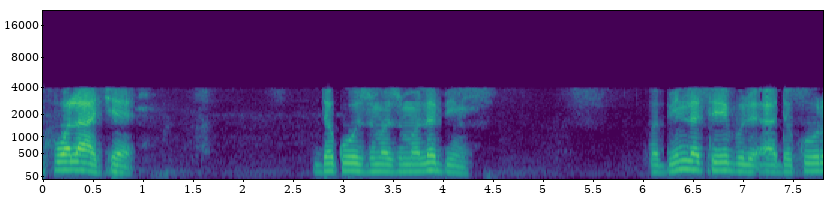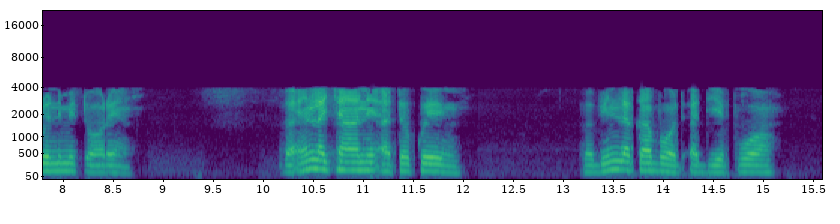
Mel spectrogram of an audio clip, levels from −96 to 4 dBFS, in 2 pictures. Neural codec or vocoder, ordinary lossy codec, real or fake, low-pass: none; AAC, 16 kbps; real; 7.2 kHz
